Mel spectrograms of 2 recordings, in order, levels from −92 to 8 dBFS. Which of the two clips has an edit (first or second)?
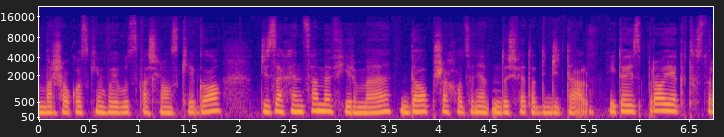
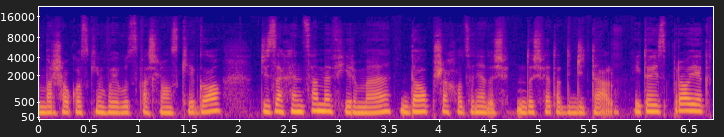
first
